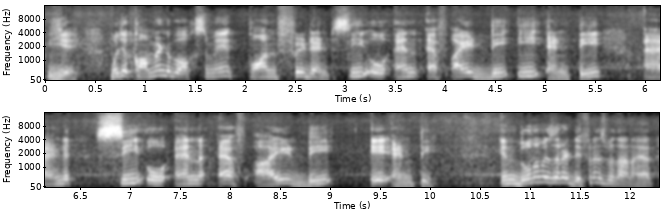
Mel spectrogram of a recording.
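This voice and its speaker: In a live online lesson for exam aspirants, a young man from India teaches vocabulary in a slightly high, animated, somewhat mellow voice at a slow pace. He's loose and chatty, spelling words out letter by letter and repeatedly inviting viewers to reply in the comments.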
